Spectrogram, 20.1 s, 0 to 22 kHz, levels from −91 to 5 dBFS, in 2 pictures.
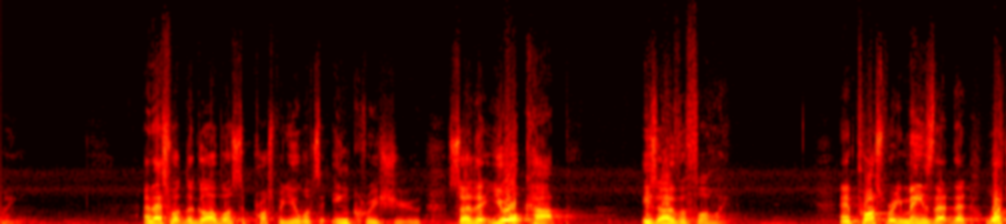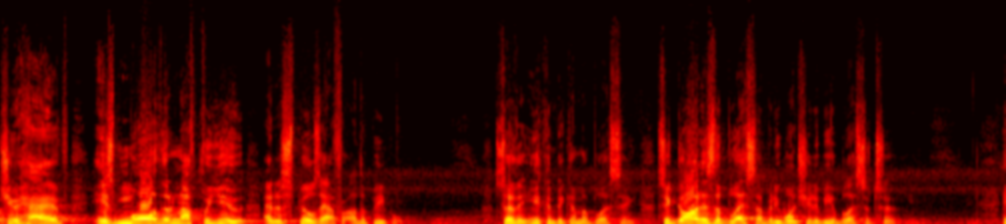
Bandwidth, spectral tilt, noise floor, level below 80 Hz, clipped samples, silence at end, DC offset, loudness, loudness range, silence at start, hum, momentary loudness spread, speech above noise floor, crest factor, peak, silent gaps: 16.5 kHz; -6 dB/octave; -65 dBFS; -60 dBFS; under 0.1%; 0 s; under 0.1%; -26 LUFS; 7 LU; 0 s; none; 16 LU; 39 dB; 14 dB; -12 dBFS; none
